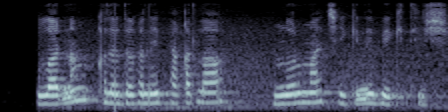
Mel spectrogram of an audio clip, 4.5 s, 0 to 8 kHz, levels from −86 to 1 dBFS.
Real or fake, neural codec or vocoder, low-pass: real; none; 7.2 kHz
